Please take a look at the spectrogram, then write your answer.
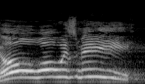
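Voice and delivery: high, slow, moaning "Oh, woe is me"; mock the grumblers with a drawn-out whine; whiny complaint. Preacher mocks complaining Israelites, high slow whine. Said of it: "They were saying".

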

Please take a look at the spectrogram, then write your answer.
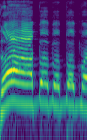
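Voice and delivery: high, mocking old-man jabber; mock angry babble. Old driver ranting back in the street, high mock babble. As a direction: imitate him ranting in high nonsense. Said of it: "He goes".

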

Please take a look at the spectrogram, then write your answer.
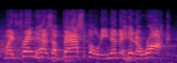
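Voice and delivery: ordinary talk, nothing marked

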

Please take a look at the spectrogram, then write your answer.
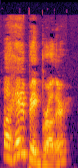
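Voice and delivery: high, loud, hammed-up hello; mock sibling greeting. Parodying a greeting no real sibling uses, overdone. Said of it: "Just like no one's like".

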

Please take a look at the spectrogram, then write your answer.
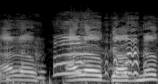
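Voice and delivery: loud, high hammed-up British greeting; badly faked British accent, played big. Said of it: "chime in with a British accent".

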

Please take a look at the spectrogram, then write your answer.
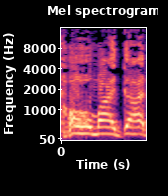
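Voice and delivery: ordinary delivery

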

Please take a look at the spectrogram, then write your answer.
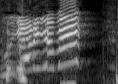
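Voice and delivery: high, loud hammed-up urgency through laughter; laughing mock urgency. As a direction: play the panicked call, laughing. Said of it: "He's like".

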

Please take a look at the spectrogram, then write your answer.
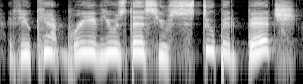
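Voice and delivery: high, sneering insult from a stranger; mean lady. Retold or imitated. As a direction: spit it out like the lady who threw the mask. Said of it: "and she says".

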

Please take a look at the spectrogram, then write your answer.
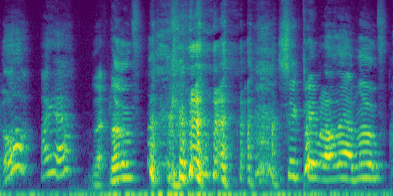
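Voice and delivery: high, hurried hint of a receptionist shooing; mock door nurse. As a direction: shoo her in with a high, laughing voice. Woman at door urges her in.

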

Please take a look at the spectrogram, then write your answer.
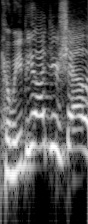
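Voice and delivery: high, hopeful mock plea; mock eager asker. Host imitating the platform asking to be on his show, high and pleading. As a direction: ask it like an eager fan. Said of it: "the platform was like".

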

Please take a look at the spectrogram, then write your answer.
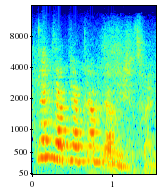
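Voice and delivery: very high, squeaky little gnome; munching gnome. Acted. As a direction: chant it greedily while smacking on sugar. Gnome keeps munching, ignoring the dwarf.

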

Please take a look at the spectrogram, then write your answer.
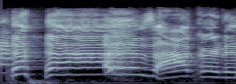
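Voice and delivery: high, slow, laughing through it; real laugh over the awkward ride. Real, not acted. Laughing recollection.

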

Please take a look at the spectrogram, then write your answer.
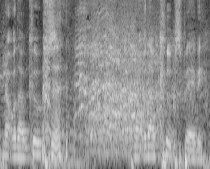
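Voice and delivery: very slow, low mock-tough bouncer drawl. Teen playing bouncer for the girls, slow hammy tough-guy line. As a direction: play a cool bouncer, hammed up.

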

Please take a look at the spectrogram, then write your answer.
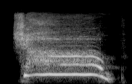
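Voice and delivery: a sudden high shout, right in the ear; loud shout. Retold or imitated. The mysterious voice shouting a warning right in his ear. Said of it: "and the voice went".

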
